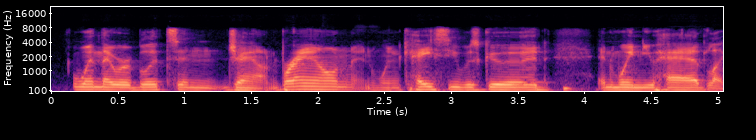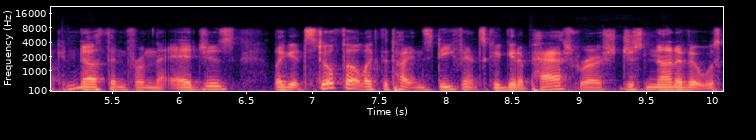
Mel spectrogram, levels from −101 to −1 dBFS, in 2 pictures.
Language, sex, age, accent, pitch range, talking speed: English, male, 20-39, American, 110-125 Hz, 225 wpm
